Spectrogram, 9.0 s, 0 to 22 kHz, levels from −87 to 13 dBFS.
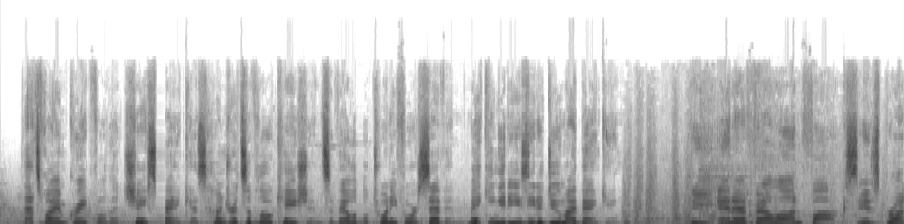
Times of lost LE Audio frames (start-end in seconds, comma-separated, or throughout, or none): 1.58-1.66, 3.59-3.65, 5.21-5.33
